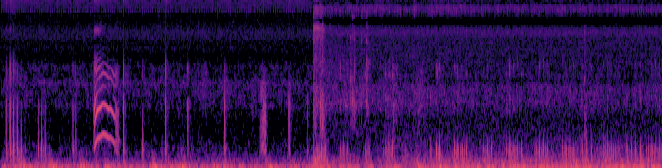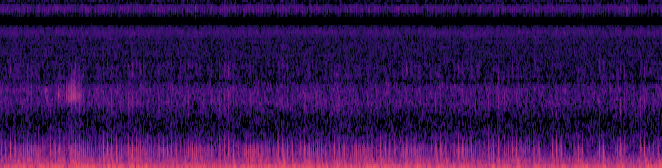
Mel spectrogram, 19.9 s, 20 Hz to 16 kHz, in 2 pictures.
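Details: Purring of a 17-day-old kitten named Aochan, cared for by cat volunteers in Tama City, Tokyo, filmed 10 October 2022; a low steady rumbling pulse that grows fuller once petting begins, with a few brief faint high mews near the start.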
